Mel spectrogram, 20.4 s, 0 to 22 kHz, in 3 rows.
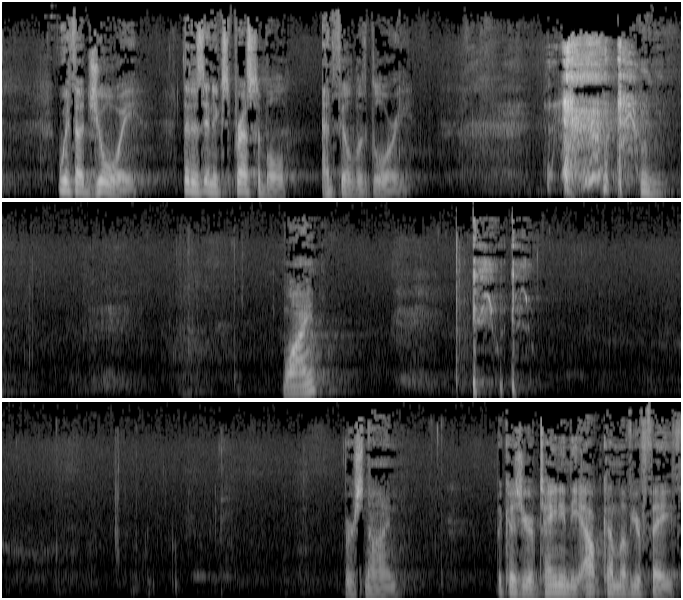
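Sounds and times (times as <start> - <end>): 
speech: 0.6 - 4.2, 5.4 - 6.7, 9.6 - 10.1, 17.0 - 17.6, 18.5 - 20.3
person coughing: 5.4 - 6.8, 11.5 - 12.2.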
